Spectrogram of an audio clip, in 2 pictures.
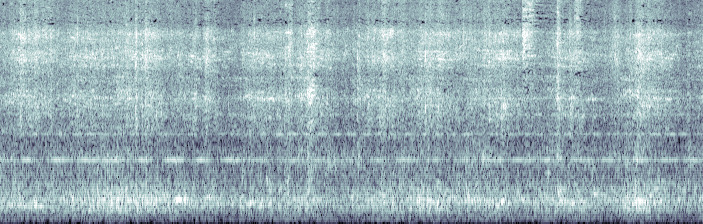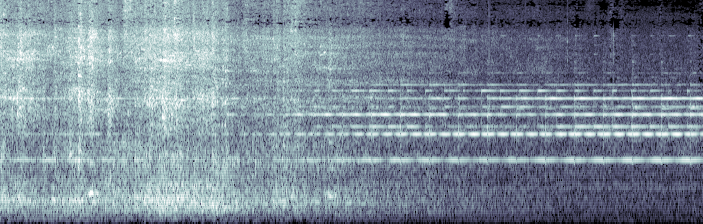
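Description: Canadian Pacific freight cars rolling past close by, their wheels rattling and clicking over the rails. A level-crossing bell rings throughout and stands out clearly in the last several seconds as the train noise falls away.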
